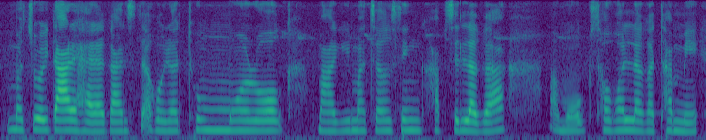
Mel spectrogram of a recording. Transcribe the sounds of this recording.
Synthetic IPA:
mɐt͡ʃojtaɾeɦajɾɐɡansi̥dɐɐ̰kojnɐtʰumːoɾok̚ | maɡimɐt͡ʃɐlsiŋhap̚silːɐɡɐ̰ː | muk̚sɐwɦɐlːɐɡɐtʰɐmːi

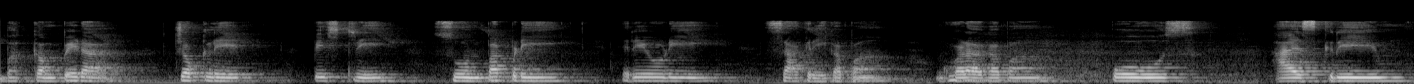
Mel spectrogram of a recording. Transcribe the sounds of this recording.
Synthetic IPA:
bʱɐkːɐmpeːɽa | t͡ʃɔːkleʈ̚ | pesʈɾi | soːnpapɽi | ɾewɽi | saːkɾikɐpã | ɡʱoɽakɐpã | pos | ajskɾiːm

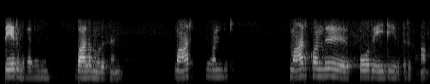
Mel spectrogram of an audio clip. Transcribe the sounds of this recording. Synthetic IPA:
peːɾbaːlɐn | baːlɐmʊɾʊɣɐn | maːɾkʋɐnd̪ | maːɾkʋɐnd̪ɯfoːɾeɪʈːɛɽɯt̪ːɯɾɯkːãː

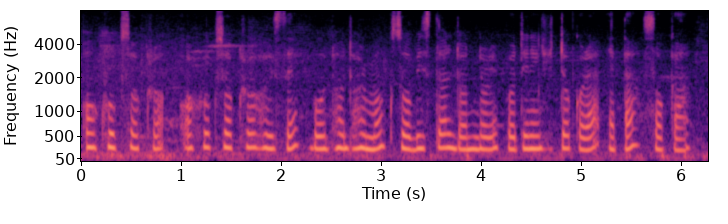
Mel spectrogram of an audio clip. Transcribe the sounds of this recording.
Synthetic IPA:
ɔxʰuksɔkɹɔɔxuksɔkʰɹɔɦojsɛbodʱɔdʱɔɹmɔksobistaldɔndɔɹɛpɹotinidʱitːɔkɔɹaɛtasɔka

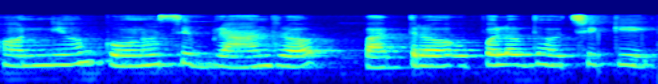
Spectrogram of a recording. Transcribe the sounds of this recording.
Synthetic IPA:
ɔnjɔkɔɽ̃ɔsibɾand̪ɾɔ | pat̪ɾɔupɔlɔb̚d̪ʱɔt͡ʃʰiki

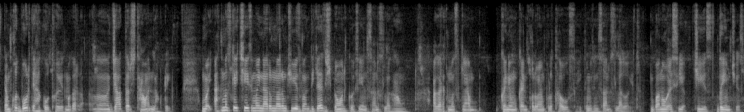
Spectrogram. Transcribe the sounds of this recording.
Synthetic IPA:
t̪ɐmkʰʊd̪boːɾt̪iɦɐkoːt̪ʰəːjit̪mɐɡɐɾd͡ʒʲaːt̪ɐɾt͡ʃʰt̪ʰaːʋaːnʲlɐkʈṵj | mɐʔɐt̪ʰmɐzkʲɐt͡ʃʰiːsʲimɐjnɐɾɨmnɐɾɨmt͡ʃiːzbɐnd̪ikʲeːzit͡ʃʰpʲɐʋaːnʲkəːsʲiinsaːnɨslɐɡaːwunɐɡɐɾɐt̪ʰmɐzkʲjãː | kɐnikɐnpʰulʋɐːnpʰulɐt̪ʰɐwusɨɦit̪imɐsʲinsaːnɨslɐɡə̰ːjit̪ʰ | bɐnoːɐsit͡ʃiːzd̪ɐjimt͡ʃiːz

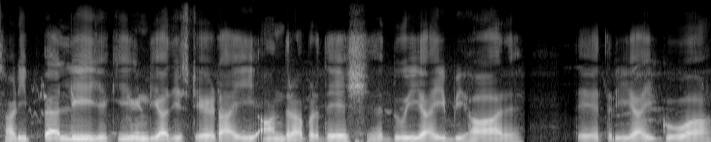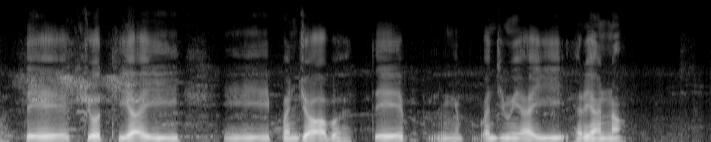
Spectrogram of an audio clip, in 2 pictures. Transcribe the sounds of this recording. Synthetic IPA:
saːɽiːpɛːliːd͡ʒeːkiːɪɳɖɪjaːd̪iːsʈeːʈaːiːʔãːnd̪ɾaːpɾəd̪eːʃd̪uːiːaːiːbɪɦaːɾ | t̪eːt̪ɾʔiːaːiːɡoːaːt̪eːt͡ʃoːt̪ʰiːaːiː | pəɲd͡ʒaːbt̪eː | pəɲd͡ʒmĩːaːiːɦəɾjaːnaː

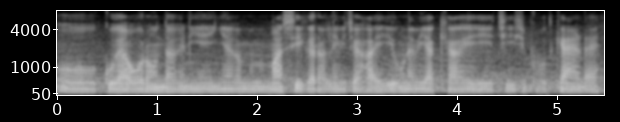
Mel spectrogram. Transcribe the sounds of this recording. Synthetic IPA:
oːkʊd̪a̰ːoːɾɔ̃ːnd̪aːɡənĩːɛːɪjãːmaːsiːkəɾa̰ːlẽːʋɪt͡ʃɦaːiːʊnãːʋiːaːkʰːjaːet͡ʃḭːzbɔːt̪kɛ̃ːɳɖɛː

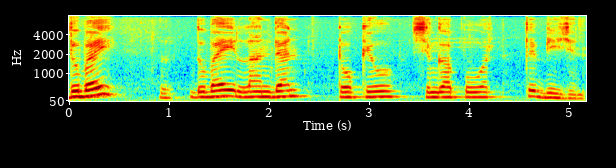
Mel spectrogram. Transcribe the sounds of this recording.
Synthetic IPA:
d̪ubaj | d̪ubajland̪ɐn | ʈokijosiŋɡapoɾt̪ɨbid͡ʒən

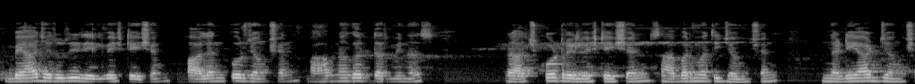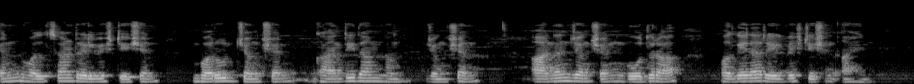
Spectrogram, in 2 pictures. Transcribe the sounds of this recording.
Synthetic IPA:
bjad͡ʑəɾuɾiːɾelʋesʈeɕənpalənpuːɾd͡ʑəŋkʂənbʱaʋnəɡəɾɖəɾminəs | ɾad͡zkoʈɾelʋesʈeɕənsabəɾmət̪iːd͡ʑəŋkʂənː | əɽijaʈ̚d͡ʑəŋkʂənʋəlsaɳɾelʋesʈeɕən | bʱəɾuːt͡sd͡ʑə̃ŋkʂənɡʱãnd̪ʱiːd̪aməd͡ʑəŋkʂən | anənd̪d͡ʑə̃ŋkʂənɡod̪ɾa | ʋəɡəɾaɾelʋesʈeɕənaɦen

